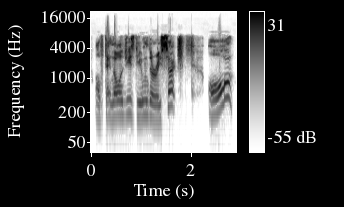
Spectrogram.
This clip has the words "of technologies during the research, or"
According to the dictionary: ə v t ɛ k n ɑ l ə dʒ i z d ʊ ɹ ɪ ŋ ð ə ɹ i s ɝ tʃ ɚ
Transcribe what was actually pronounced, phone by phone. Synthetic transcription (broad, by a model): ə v t ɛ k n ɑ l ə dʒ i z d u ɪ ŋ ð ə ɹ i s ɝ tʃ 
